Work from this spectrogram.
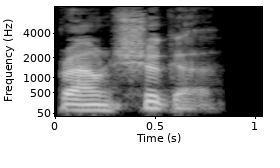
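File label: "brown sugar", British English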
